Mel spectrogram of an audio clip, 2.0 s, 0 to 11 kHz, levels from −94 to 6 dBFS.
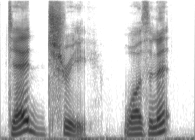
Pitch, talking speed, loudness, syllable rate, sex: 155 Hz, 125 wpm, -18 LUFS, 2.8 syllables/s, female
